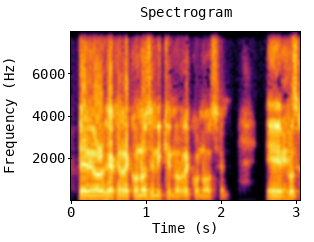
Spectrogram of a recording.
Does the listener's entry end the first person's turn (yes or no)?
no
